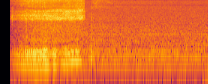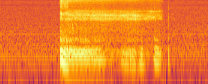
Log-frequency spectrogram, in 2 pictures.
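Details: A pet dog sleeping and dreaming indoors, snoring: two rough, breathy snore bursts about two and a half seconds apart, each lasting roughly a second, with a low rumbling base and hissy upper noise, quiet room between.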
